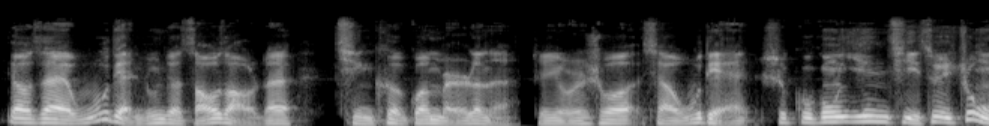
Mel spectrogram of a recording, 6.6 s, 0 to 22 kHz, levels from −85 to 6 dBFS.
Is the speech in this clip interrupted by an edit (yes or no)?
yes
